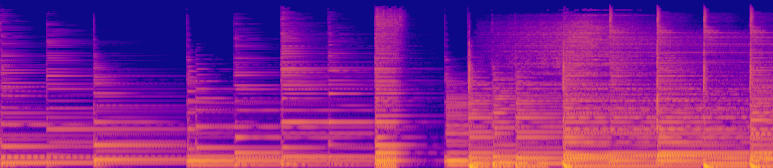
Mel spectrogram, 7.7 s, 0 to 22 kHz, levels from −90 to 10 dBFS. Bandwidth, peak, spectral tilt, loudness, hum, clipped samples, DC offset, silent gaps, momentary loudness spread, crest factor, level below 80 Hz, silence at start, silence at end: 18.5 kHz; 0 dBFS; -6 dB/octave; -19 LUFS; none; under 0.1%; under 0.1%; none; 11 LU; 18 dB; -24 dBFS; 0 s; 0 s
